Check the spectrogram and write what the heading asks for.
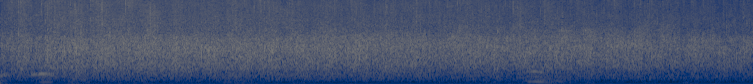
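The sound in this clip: Audience applause welcoming guests at a church service, dense and steady clapping that stays even throughout without a break.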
